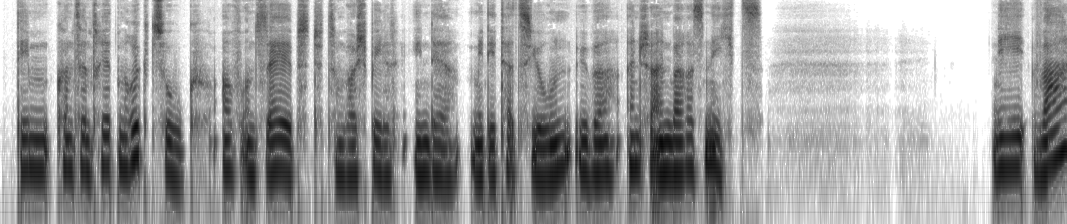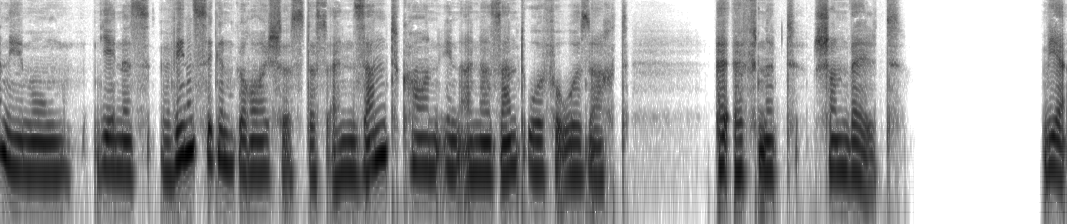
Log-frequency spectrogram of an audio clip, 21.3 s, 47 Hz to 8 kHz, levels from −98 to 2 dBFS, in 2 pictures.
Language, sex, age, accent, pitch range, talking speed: German, female, 60-79, German, 150-175 Hz, 85 wpm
